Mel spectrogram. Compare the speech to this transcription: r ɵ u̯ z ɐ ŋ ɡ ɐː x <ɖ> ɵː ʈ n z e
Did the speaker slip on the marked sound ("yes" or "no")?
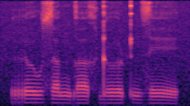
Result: no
